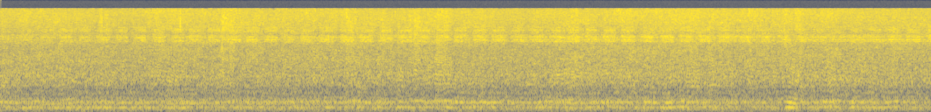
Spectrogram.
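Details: Swarm of bees out of the hive, an even, hissing mass of buzzing wings with faint low hum tones, steady and unbroken across the whole stretch.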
